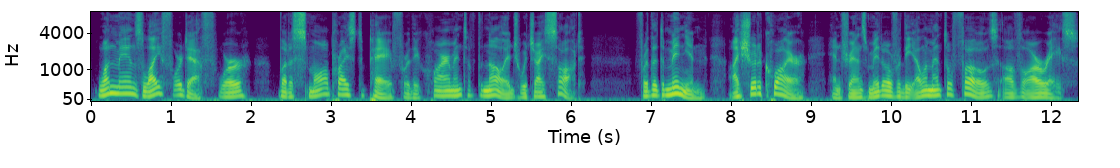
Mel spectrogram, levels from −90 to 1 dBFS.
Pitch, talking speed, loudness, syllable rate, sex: 110 Hz, 175 wpm, -18 LUFS, 4.9 syllables/s, male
